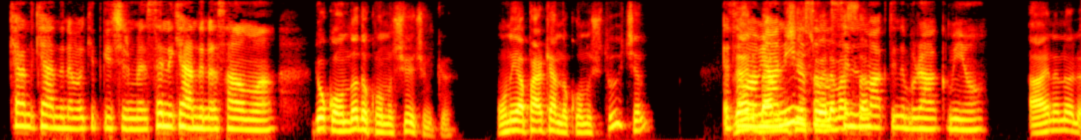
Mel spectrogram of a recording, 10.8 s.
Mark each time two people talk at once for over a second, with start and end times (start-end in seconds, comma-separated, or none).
7.3-8.8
